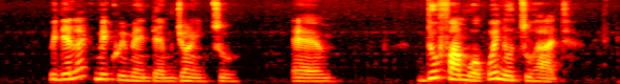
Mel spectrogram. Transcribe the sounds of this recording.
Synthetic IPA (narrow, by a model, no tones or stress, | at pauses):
widelaɪkmekwimɛ̃ndɛ̃md͡ʒɔ̃ɪ̃ntʰu | ɛ̃m | dufãmwɔkʷẽnõtʰuɦad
